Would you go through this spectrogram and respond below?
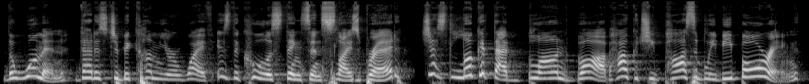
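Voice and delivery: sarcastic mock outrage, overdoing every phrase; mock overreaction. Commentator scolding Kumail over his film scene, mock overreaction. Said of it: "I'm overreacting".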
